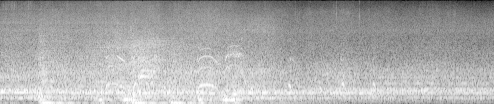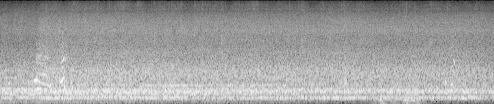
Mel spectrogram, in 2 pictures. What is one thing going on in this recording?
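A swarm of bees buzzes in a steady, dense drone.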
